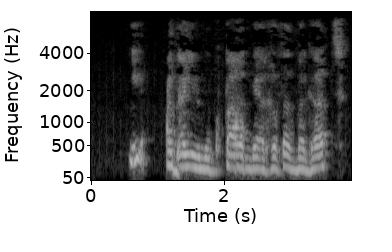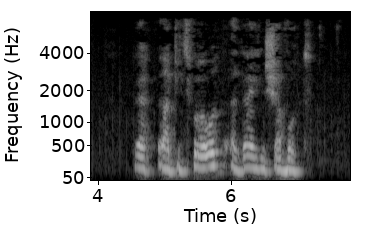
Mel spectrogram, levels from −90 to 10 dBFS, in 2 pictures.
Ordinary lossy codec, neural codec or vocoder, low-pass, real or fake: MP3, 32 kbps; codec, 16 kHz, 4 kbps, FreqCodec, larger model; 7.2 kHz; fake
